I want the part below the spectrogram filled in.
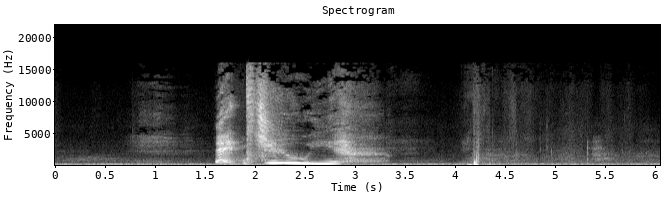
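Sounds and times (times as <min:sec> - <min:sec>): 
low hum: 0:00.0 - 0:06.0
quiet breathy inhale: 0:00.7 - 0:01.4
speech: 0:01.7 - 0:03.1.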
